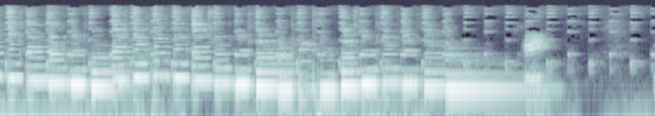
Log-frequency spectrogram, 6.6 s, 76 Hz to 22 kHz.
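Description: Ukulele plucked with the thumb, playing a fast run of single eighth notes in an A Mixolydian to D major scale exercise at 144 bpm. The line moves mostly downward and ends on a held low note about five seconds in.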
